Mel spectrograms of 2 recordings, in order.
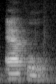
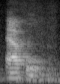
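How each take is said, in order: First: It is said with an English accent. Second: It is said with an English accent.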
